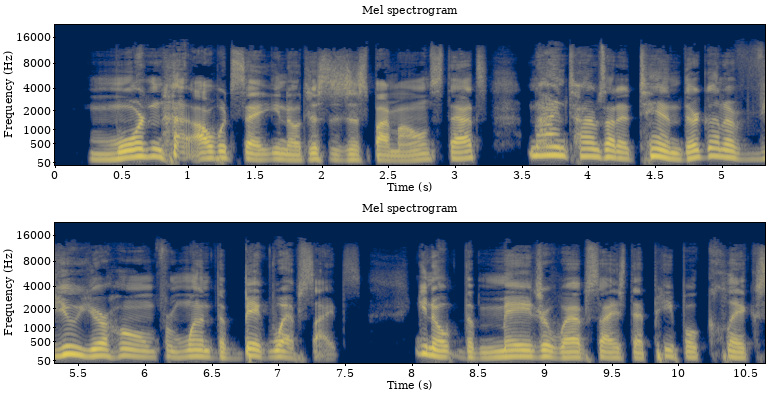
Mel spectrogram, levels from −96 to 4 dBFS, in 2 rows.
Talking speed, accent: 220 wpm, American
